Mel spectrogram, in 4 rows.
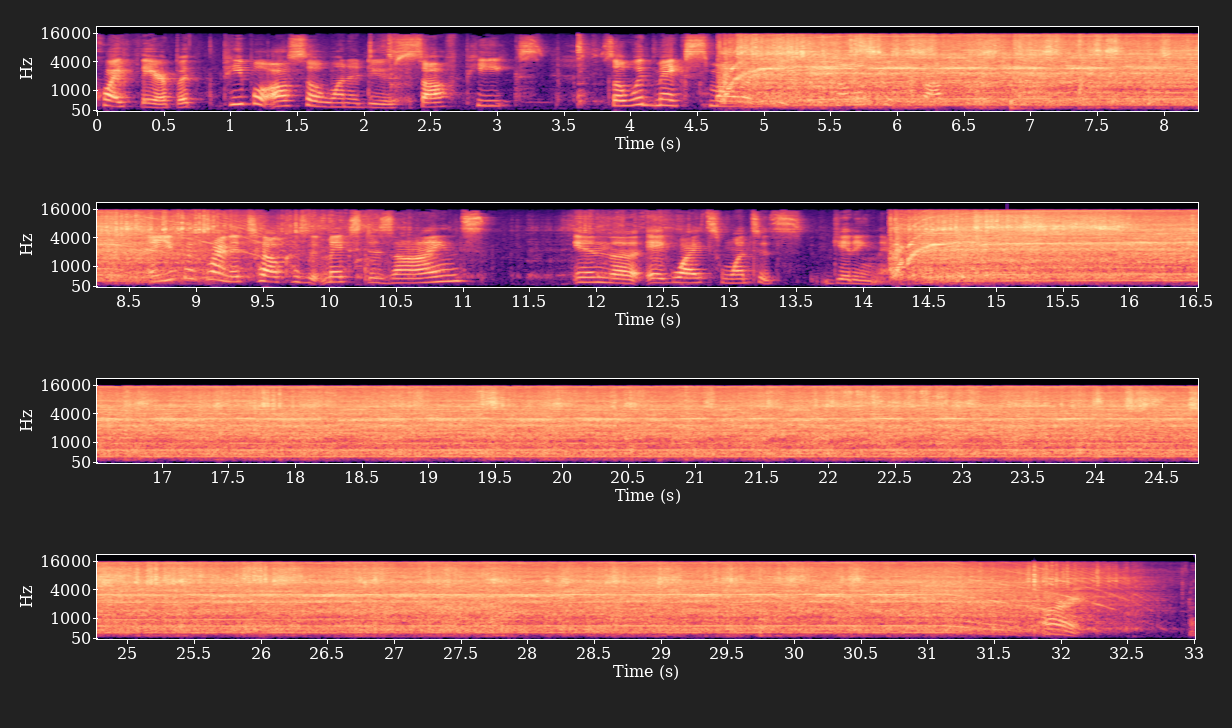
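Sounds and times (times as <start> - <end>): electric hand mixer whine: 4.6 - 10.0, 14.2 - 32.9
motor spinning down: 4.7 - 9.4, 14.2 - 32.8.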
